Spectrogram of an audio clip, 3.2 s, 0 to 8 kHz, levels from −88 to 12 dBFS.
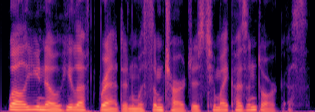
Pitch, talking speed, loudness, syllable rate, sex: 170 Hz, 245 wpm, -17 LUFS, 5.7 syllables/s, female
